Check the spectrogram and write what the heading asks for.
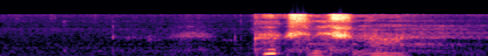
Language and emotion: Russian, sad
